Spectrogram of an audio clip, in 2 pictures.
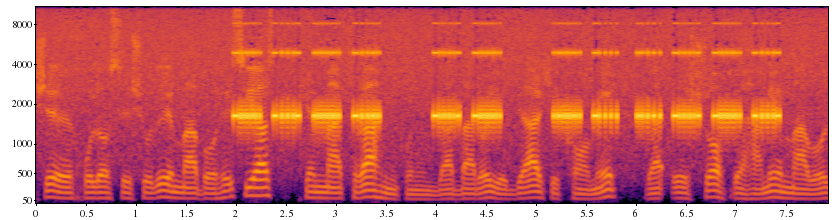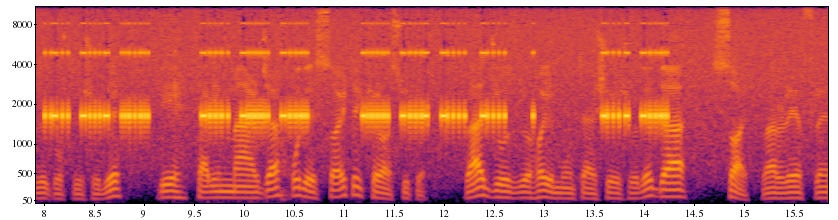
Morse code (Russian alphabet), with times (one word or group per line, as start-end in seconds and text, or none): none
